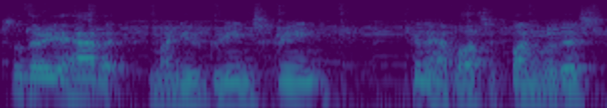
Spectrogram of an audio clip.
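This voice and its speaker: A man giving a casual unboxing commentary to camera at home, speaking in deliberate, piecemeal phrases. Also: medium pitch, music in the background. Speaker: vlogger, radio show performer. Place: room in his house. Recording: roomy echo, distant mic, faint noise.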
